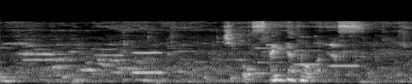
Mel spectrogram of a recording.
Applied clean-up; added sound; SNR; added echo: classical method WPE with log-MMSE.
